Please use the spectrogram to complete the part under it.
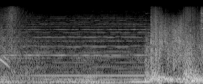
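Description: Gunfire in a street shootout with a robber in RoboCop: a steady tonal hum gives way to a sudden loud, harsh burst of shots that continues to the end.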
